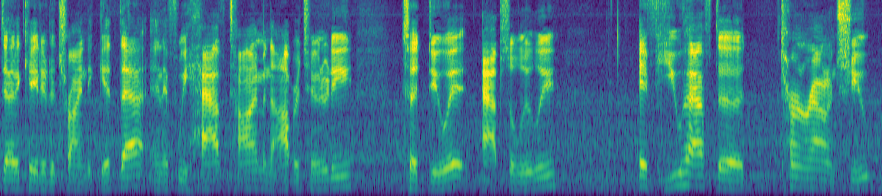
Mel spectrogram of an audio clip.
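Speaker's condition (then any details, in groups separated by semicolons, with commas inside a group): No condition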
